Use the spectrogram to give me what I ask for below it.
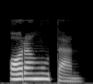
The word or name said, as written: orangutan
